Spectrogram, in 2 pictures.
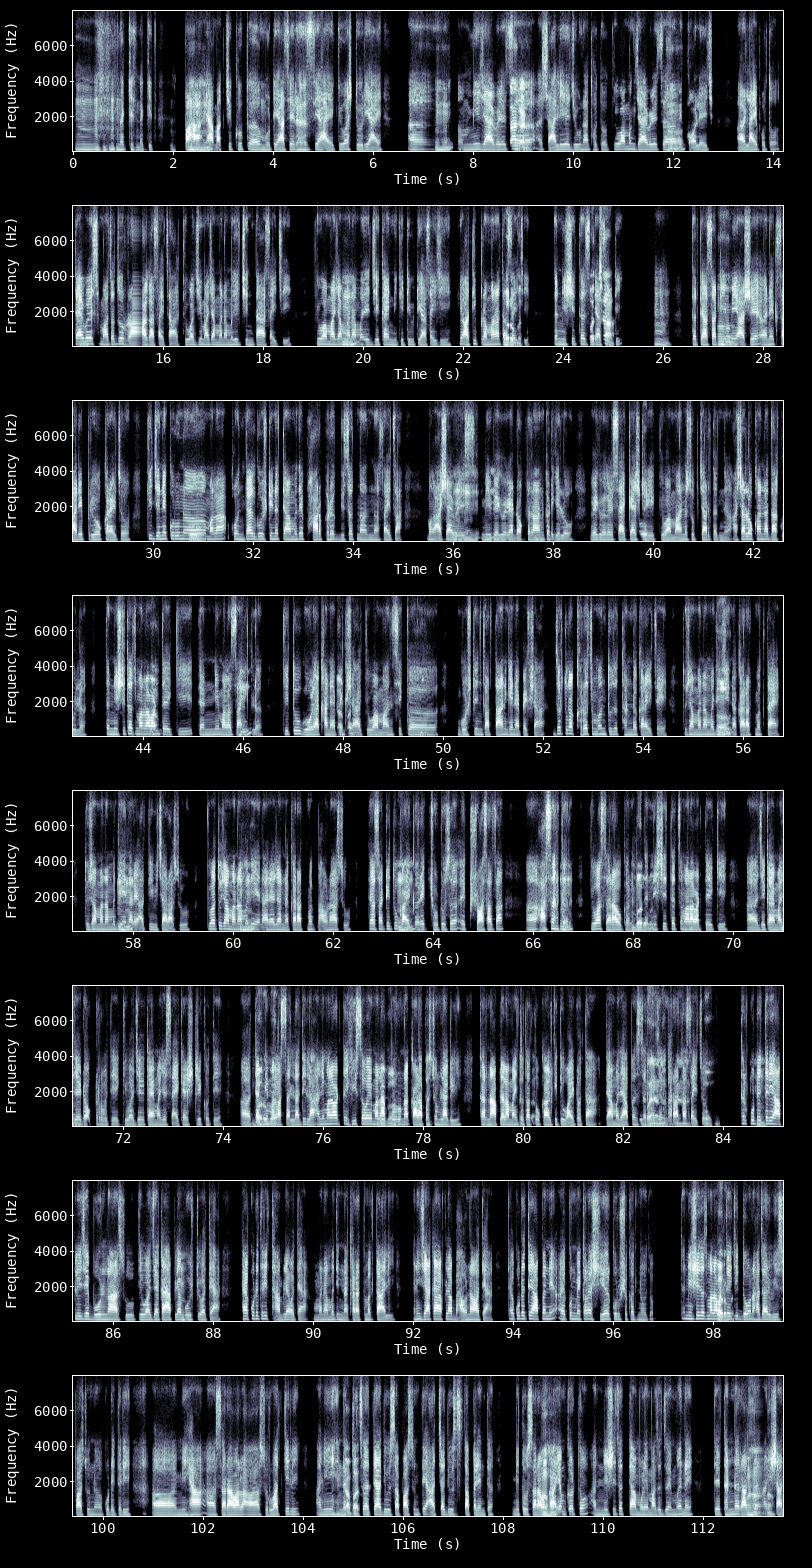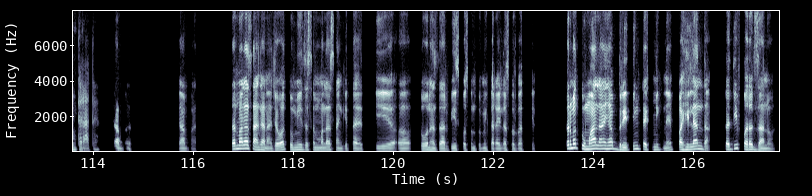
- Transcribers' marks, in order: chuckle; in English: "स्टोरी"; in English: "लाईफ"; other background noise; tapping; in Hindi: "क्या बात"; in English: "शेअर"; in Hindi: "क्या बात है"; in Hindi: "क्या बात, क्या बात"
- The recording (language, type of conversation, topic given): Marathi, podcast, मन शांत करण्यासाठी तुम्ही एक अगदी सोपा श्वासाचा सराव सांगू शकता का?
- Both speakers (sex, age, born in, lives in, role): male, 20-24, India, India, guest; male, 30-34, India, India, host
